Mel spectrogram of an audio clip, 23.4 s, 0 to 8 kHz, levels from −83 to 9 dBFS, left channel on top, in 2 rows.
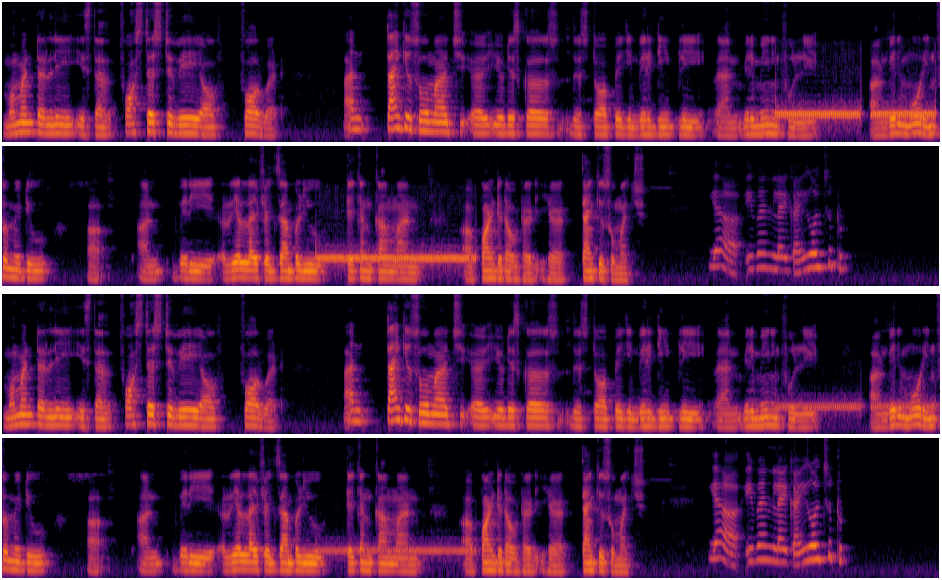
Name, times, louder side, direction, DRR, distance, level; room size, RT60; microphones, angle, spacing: voice 1, 0.0-2.7 3.0-3.4 4.3-10.2 10.8-12.3 12.8-13.0 13.4-15.8 16.0-17.0 17.5-19.7, equal, ahead, 0.4 m, -24 dB
sound 1, 9.7-11.7 15.6-17.7, left 10 dB, 80° left, 0.3 m, -28 dB
voice 2, 20.6-22.2, right 4 dB, 40° right, 0.7 m, -30 dB
7.2 x 4.9 x 6.1 m
head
